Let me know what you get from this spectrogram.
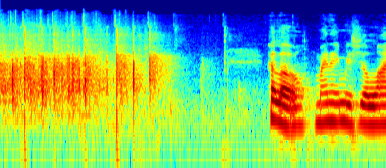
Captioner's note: clapping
